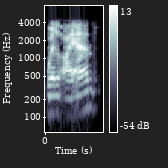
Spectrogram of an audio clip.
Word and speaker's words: will.i.am: His name is pronounced Will.I.Am.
